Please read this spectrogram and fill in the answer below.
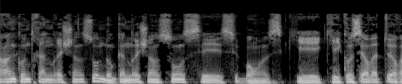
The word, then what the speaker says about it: Chamson: Comment vous dites Chanson, Chamson, Chanson? – On dit André Chanson.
